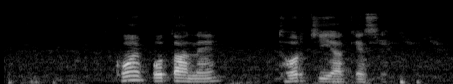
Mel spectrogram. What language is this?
Kachi Koli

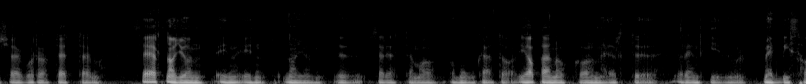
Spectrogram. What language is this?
Hungarian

